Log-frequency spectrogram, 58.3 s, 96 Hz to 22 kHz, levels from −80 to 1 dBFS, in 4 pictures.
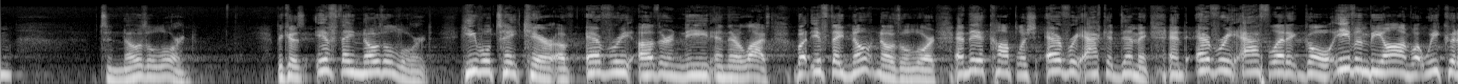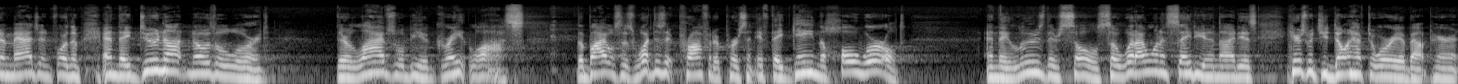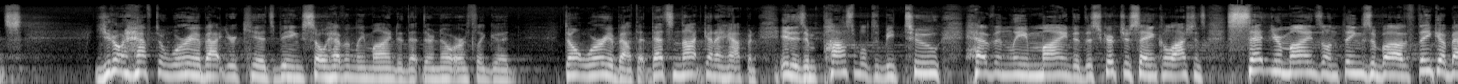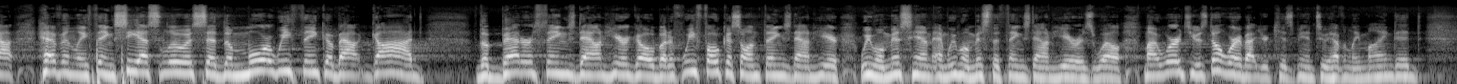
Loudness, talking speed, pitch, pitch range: -17 LUFS, 205 wpm, 170 Hz, 150-195 Hz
